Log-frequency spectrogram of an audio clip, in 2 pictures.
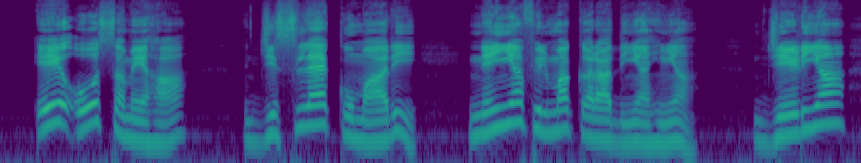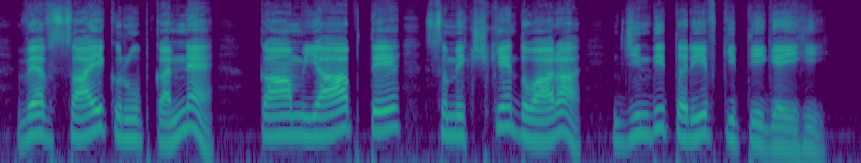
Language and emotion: Dogri, neutral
